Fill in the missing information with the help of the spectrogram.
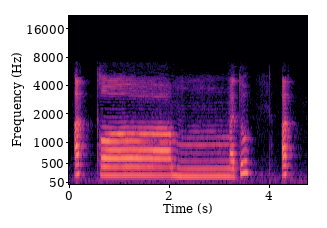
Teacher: میم تشدید والا ہے، غنہ کیجئے، غنہ واجبہ بھی ہوگا ساتھ میں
